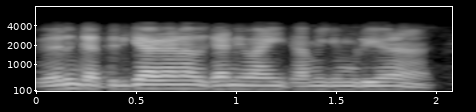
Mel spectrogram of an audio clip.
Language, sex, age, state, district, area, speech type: Tamil, male, 30-45, Tamil Nadu, Madurai, urban, conversation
